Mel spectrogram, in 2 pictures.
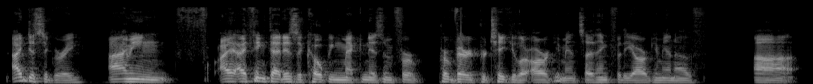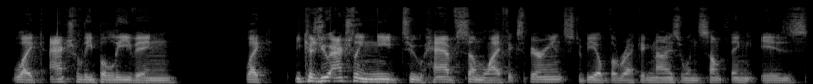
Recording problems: none

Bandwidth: 15 kHz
